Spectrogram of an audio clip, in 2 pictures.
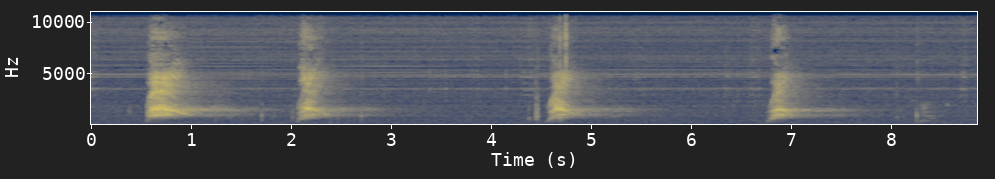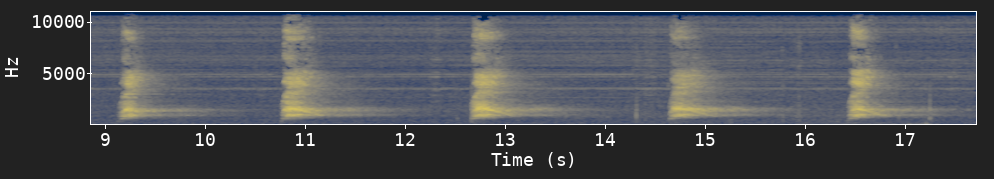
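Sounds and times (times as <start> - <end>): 
low steady background noise: 0.0 - 17.7
fox barking harsh hoarse calls: 0.6 - 1.2, 2.1 - 2.6, 4.6 - 5.0, 6.8 - 7.4, 9.2 - 9.8, 10.8 - 11.4, 12.6 - 13.3, 14.6 - 15.5, 16.4 - 17.0.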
